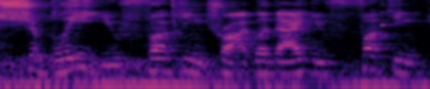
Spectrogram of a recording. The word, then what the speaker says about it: Chablis: and he finally stops you and goes, "It's pronounced Chablis, you fucking troglodyte, you fucking idiot, you complete nincompoop, go kill yourself."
